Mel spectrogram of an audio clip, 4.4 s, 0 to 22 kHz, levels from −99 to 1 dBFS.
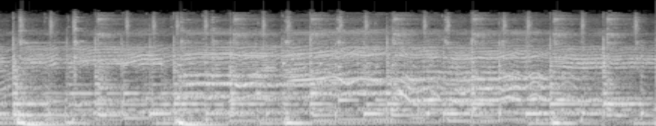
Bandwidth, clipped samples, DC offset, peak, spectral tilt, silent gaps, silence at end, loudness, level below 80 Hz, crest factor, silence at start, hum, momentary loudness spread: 15.5 kHz; under 0.1%; under 0.1%; 0 dBFS; -3.5 dB/octave; none; 0 s; -10 LUFS; -26 dBFS; 10 dB; 0 s; none; 3 LU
